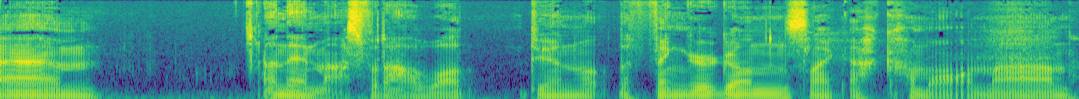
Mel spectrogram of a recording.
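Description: A man with a Northern Irish accent speaks at a fairly slow pace. His very deep, low voice has a dark, mellow tone and ordinary pitch variation. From Northern Ireland. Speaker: MMA podcast host. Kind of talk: casual banter.

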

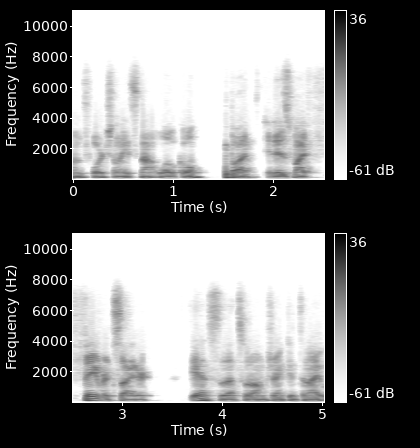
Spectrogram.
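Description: A man with an American accent, very deep and low in pitch, fairly quick, with very wide pitch swings. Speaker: supporters club board member. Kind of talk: casual chat.

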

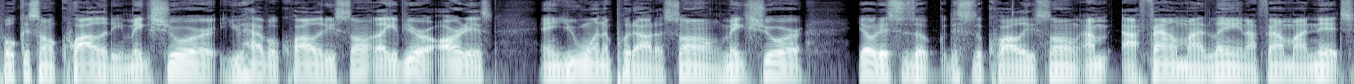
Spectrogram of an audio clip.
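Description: A man with a normal speaking voice talks at a fairly quick pace, pitched fairly low with fairly even intonation. The recording is very clean, with a silent background. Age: 20s. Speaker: rapper. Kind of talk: interview.

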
